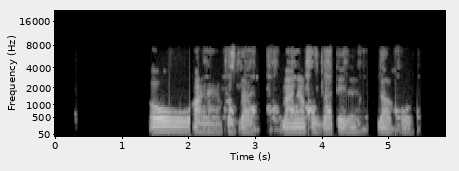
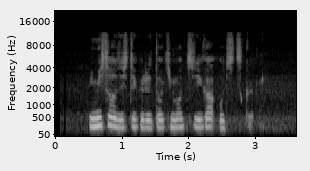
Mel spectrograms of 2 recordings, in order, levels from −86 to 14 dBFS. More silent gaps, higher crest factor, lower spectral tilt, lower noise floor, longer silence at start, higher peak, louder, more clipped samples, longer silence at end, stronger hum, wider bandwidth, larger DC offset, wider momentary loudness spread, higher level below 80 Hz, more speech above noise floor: first, 3.09-3.16 s, 4.78-4.83 s vs none; about the same, 20 dB vs 18 dB; about the same, -4 dB/octave vs -5 dB/octave; first, under -90 dBFS vs -58 dBFS; first, 1.4 s vs 0.5 s; first, -2 dBFS vs -10 dBFS; first, -20 LUFS vs -27 LUFS; neither; about the same, 0.4 s vs 0.5 s; neither; second, 8 kHz vs 11.5 kHz; neither; about the same, 13 LU vs 15 LU; first, -56 dBFS vs -78 dBFS; first, over 70 dB vs 32 dB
